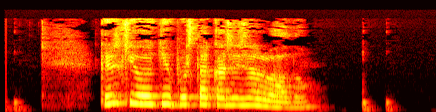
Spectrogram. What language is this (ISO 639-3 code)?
glg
